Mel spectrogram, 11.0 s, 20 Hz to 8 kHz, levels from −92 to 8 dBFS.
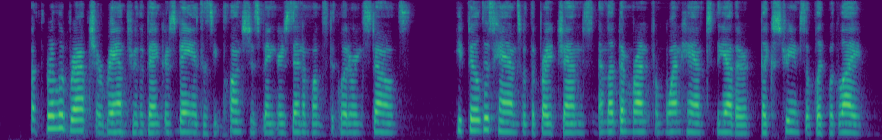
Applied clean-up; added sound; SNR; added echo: neural mask model DeepFilterNet 3.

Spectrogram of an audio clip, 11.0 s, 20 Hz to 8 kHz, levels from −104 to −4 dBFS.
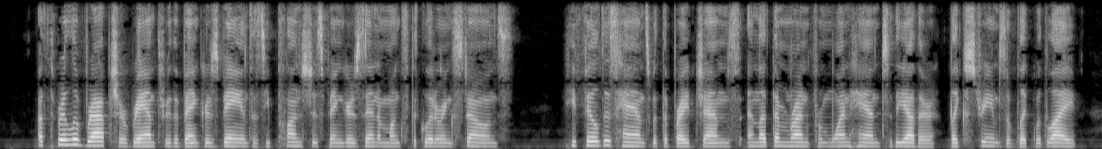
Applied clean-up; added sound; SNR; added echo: none; none; none; none.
